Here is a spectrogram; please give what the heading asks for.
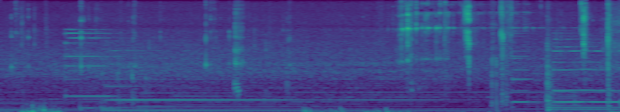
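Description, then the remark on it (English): Ice cubes clink and tick against a glass in scattered sharp taps while someone takes quiet sips of ice water, over a steady low hum with no talking. “Hold on, gotta sip some water.”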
